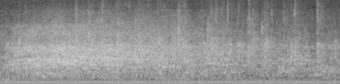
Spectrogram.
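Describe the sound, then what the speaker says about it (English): Women in a comedy club audience clap, a broad steady wash of applause with a few chuckles mixed in, loud and close for a few seconds before easing slightly. "Only the women are clapping."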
